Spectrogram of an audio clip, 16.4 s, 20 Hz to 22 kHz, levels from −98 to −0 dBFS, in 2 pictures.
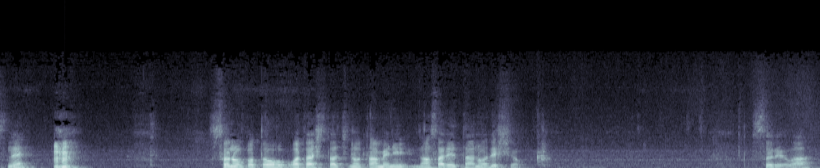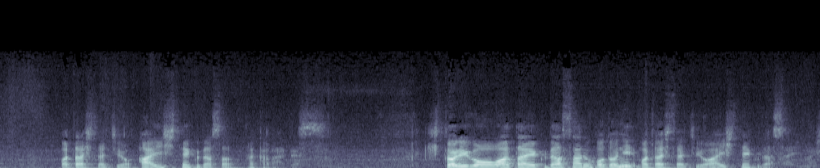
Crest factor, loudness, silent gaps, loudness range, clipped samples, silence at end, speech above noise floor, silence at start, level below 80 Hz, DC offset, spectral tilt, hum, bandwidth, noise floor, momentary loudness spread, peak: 24 dB; -22 LUFS; none; 11 LU; under 0.1%; 0.3 s; 31 dB; 0 s; -72 dBFS; under 0.1%; -6.5 dB/octave; none; 13 kHz; -54 dBFS; 20 LU; 0 dBFS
